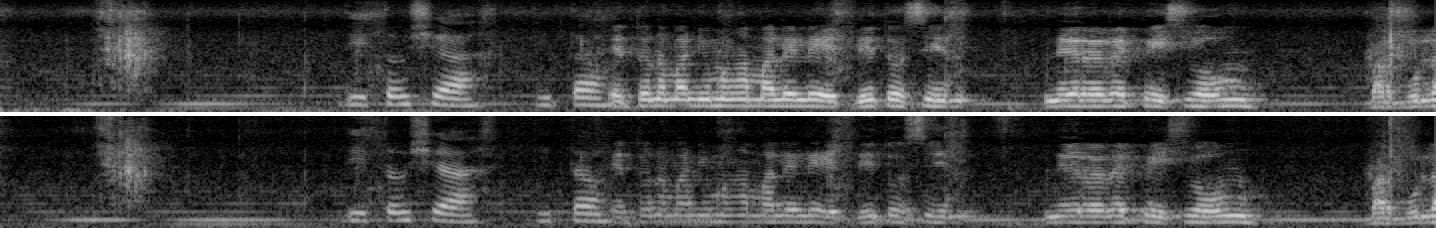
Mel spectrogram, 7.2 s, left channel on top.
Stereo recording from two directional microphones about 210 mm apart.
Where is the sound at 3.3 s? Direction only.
45° left (ahead or behind); by 4.7 s 30° left (ahead or behind).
